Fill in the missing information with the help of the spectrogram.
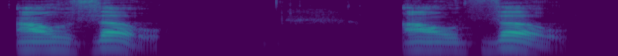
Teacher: the voiced th is what we've got here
